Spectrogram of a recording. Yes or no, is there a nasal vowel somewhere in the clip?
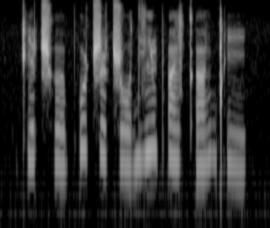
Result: yes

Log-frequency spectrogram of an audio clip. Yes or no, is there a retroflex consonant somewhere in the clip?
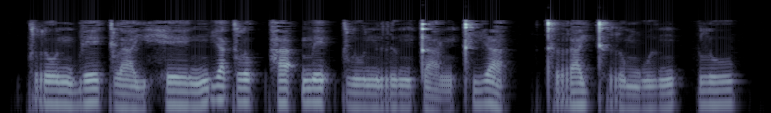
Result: no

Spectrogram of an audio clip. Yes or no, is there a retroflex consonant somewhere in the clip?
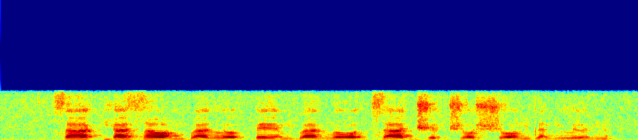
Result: no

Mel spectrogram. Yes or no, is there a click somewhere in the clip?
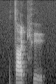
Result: no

